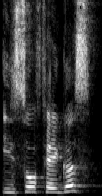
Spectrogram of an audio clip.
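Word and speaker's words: oesophagus: Second part होता है ईसोफेगस, इसमें ओ साइलेंट है।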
